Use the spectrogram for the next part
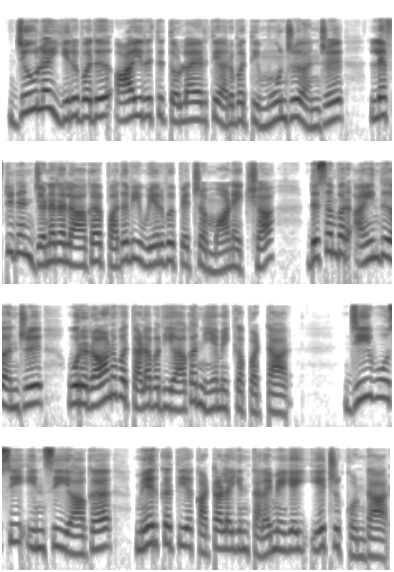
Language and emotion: Tamil, neutral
